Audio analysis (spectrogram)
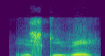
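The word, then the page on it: Isqueve: Patuá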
